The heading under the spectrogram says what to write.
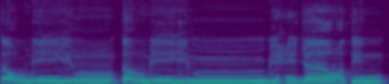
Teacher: dengan menempelkan antara bibir atas dengan bibir bawah, itbaqus syafatain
